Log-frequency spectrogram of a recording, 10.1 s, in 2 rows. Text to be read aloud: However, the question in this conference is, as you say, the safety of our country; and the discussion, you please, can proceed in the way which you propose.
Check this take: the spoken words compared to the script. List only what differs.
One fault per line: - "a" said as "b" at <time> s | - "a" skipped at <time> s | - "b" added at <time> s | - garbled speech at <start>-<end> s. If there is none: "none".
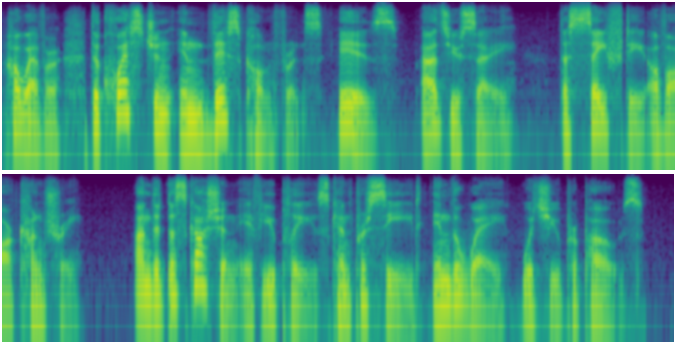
- "if" added at 6.8 s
